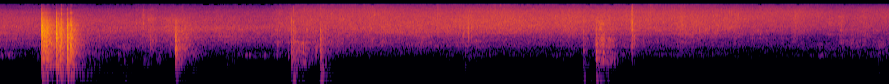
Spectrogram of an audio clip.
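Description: A large pan of chili sizzling and fizzing with freshly poured beer foaming on top, while a spatula stirs it and knocks against the pan a few times. About half a second in, the loudest sound: a quick rattle of glass clinks as a glass beer bottle is set down on the glass cooktop by the other empty bottles.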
